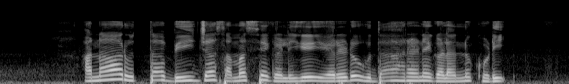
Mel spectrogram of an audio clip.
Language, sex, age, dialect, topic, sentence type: Kannada, male, 18-24, Mysore Kannada, agriculture, question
